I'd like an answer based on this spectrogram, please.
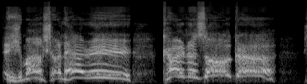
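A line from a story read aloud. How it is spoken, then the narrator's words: Shouting. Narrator (German): schrie Hagrid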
